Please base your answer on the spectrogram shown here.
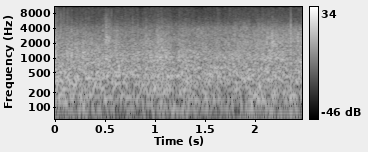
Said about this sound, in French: Ils avancent difficilement au milieu de l'orage.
